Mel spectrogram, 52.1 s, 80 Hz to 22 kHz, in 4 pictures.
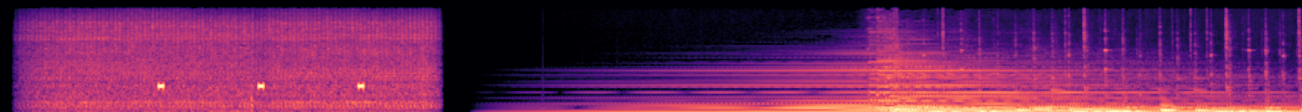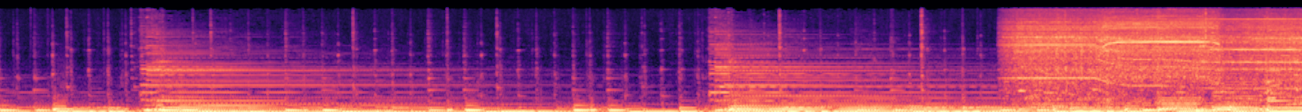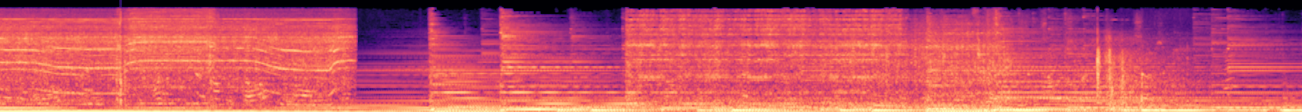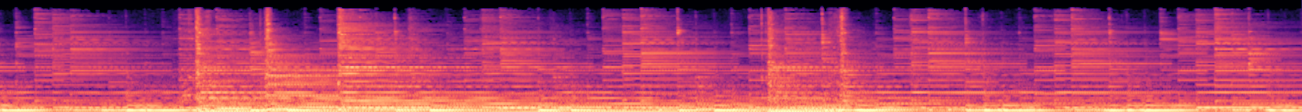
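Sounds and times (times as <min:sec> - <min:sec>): guitar music: 0:05.0 - 0:52.0
power drill boring into metal: 0:23.0 - 0:29.6, 0:32.3 - 0:38.1.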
